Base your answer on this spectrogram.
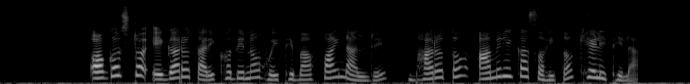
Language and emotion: Odia, neutral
